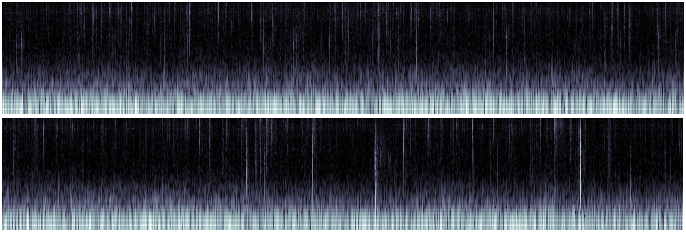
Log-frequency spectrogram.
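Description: Steady low rumble with scattered sharp clicks and crackles, and no voices.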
